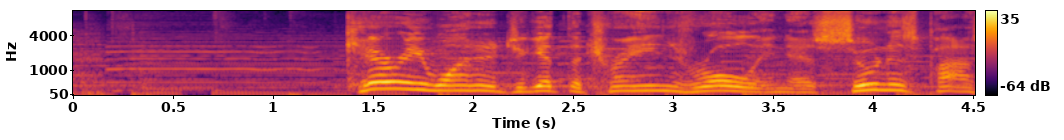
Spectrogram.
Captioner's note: voiceover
